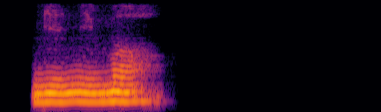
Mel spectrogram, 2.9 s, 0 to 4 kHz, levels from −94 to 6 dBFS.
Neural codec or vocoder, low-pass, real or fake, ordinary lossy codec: codec, 16 kHz, 0.4 kbps, LongCat-Audio-Codec; 3.6 kHz; fake; AAC, 32 kbps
